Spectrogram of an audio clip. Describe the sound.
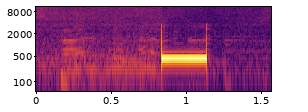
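A telephone busy tone after a dropped call: one short, steady mid-pitched beep cuts in sharply after a low voice and stops just as abruptly.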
